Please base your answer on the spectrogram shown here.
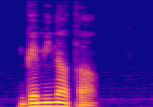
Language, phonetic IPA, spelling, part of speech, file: Polish, [ˌɡɛ̃mʲĩˈnata], geminata, noun, Pl-geminata.ogg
